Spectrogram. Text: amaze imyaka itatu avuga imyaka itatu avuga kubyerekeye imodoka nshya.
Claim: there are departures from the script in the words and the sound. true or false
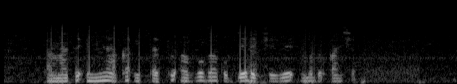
true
